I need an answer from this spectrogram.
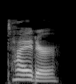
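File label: "tighter", British English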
